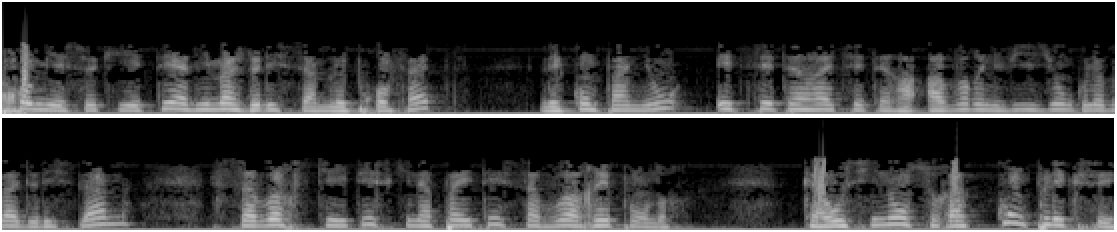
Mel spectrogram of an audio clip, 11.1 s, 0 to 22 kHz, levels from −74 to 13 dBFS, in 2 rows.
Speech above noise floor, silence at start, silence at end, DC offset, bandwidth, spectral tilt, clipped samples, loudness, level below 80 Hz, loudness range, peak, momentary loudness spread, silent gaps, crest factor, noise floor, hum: 26 dB; 0 s; 0 s; 4%; 5 kHz; -6.5 dB/octave; under 0.1%; -17 LUFS; -38 dBFS; 2 LU; 0 dBFS; 7 LU; none; 16 dB; -43 dBFS; none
